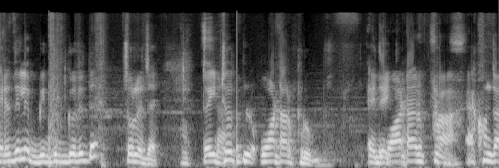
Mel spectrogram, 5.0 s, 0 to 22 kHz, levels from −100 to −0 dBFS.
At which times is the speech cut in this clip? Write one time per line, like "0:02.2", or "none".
0:02.4

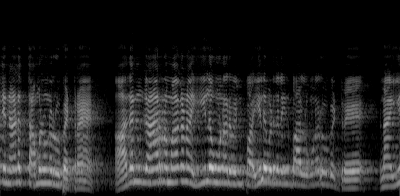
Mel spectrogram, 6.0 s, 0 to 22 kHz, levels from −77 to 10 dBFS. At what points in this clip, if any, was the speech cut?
none

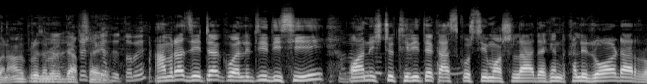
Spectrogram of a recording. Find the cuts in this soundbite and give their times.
0:01.4

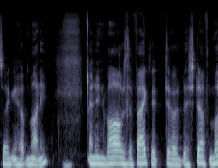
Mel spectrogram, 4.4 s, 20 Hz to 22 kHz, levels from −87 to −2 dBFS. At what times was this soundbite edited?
none

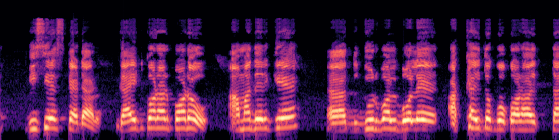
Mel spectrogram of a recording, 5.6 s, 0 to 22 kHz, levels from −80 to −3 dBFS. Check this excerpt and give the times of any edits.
0:01.1

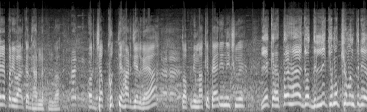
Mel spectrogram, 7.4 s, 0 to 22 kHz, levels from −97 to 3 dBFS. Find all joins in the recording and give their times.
0:05.1

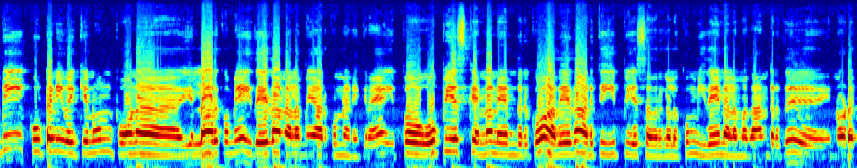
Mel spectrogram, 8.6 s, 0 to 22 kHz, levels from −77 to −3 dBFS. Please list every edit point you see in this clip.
none

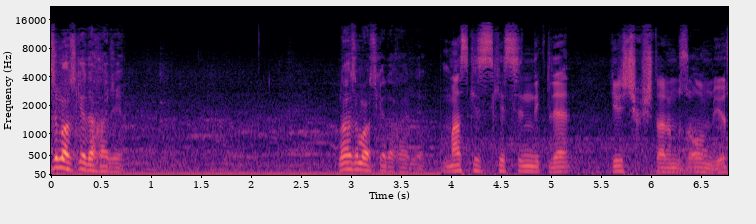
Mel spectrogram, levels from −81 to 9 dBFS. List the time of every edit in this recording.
0:03.8

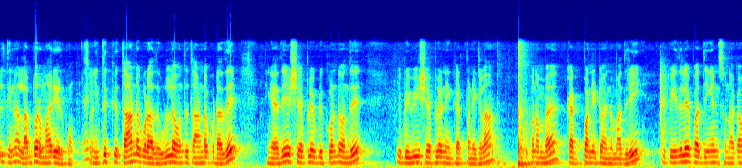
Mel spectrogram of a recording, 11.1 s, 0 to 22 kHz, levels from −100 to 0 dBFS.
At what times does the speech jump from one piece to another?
0:01.4
0:07.5

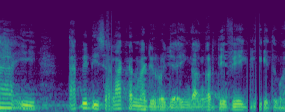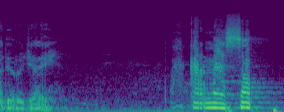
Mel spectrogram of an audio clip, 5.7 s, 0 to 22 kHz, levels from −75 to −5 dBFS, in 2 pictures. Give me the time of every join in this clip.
0:04.7

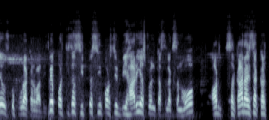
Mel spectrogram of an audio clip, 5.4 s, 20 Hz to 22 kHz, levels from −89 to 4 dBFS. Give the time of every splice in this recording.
0:00.9
0:04.1

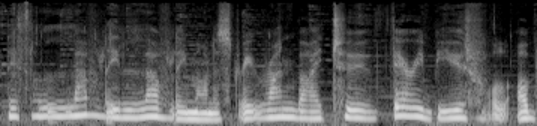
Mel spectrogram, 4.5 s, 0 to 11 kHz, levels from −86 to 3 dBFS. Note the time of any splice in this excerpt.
none

